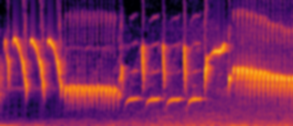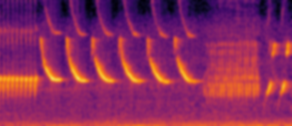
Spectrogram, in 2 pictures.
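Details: Singing Belgian canary alternates sharp downward whistles with a flat buzzy roll, a run of lower chip notes, a fast bright trill and a second buzzing phrase.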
